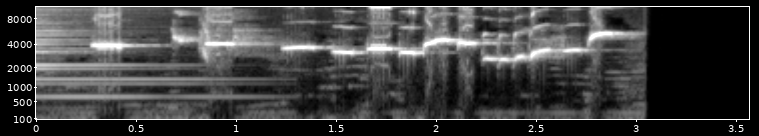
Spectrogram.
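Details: Brown-cheeked fulvetta song used as a lure to attract birds: a quick run of clear whistled notes that step up and down, with a steady electronic tone humming underneath during the first second and low rumbling below.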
